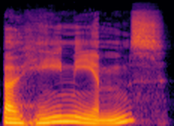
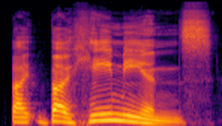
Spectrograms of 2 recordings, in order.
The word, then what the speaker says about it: bohemian: Bohemiums. Bohemiums. Bohemians. Bohemians. Wait, now I'm questioning. Have I been saying it wrong? It's bohemian, right? It's bohemian. It's bohemian. It's not bohemium.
